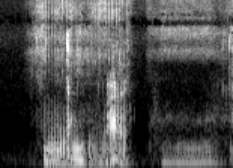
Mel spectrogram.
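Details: Puppy sleeping in its bed during a morning nap: low rumbling, rattly snoring, two snores about two seconds apart.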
